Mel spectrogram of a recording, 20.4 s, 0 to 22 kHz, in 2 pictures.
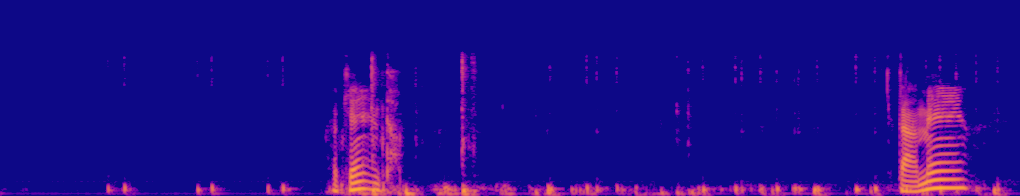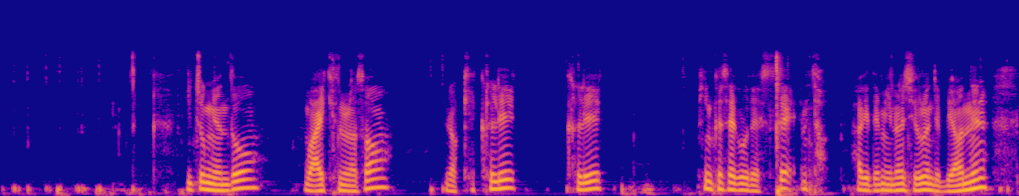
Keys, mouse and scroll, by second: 0.9 click, 1.8 click, 2.5 click, 3.6 shift+Return, 4.5 Return, 5.4 alt+click, 5.8 alt+right click, 6.5 4, 6.9 alt+click, 7.3 alt+right click, 7.6 alt+middle click, 8.0 alt+click, 8.6 alt+middle click, 9.1 alt+click, 9.4 alt+right click, 9.8 alt+middle click, 10.4 alt+right click, 10.7 alt+middle click, 11.1 alt+click, 11.6 5, 12.0 alt+right click, 13.5 y, 14.4 click, 15.7 click, 17.8 Return, 18.5-19.2 scroll down 1, 19.8 alt+middle click, 19.8 alt+right click, 20.1 alt+click.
